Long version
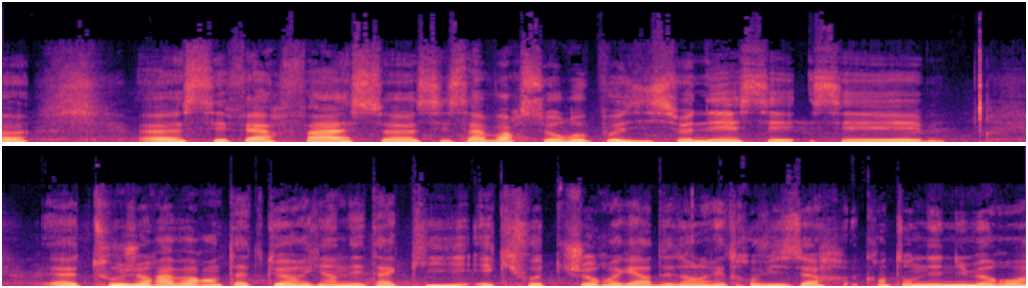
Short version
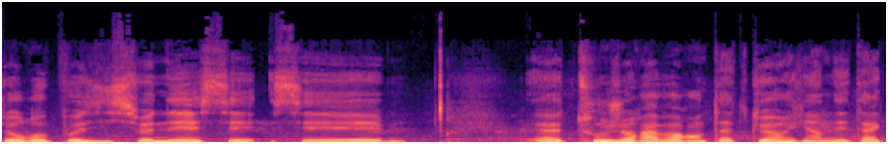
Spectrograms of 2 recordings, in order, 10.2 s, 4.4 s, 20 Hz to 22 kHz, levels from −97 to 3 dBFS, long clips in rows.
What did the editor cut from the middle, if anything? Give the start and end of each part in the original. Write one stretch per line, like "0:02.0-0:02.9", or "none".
none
